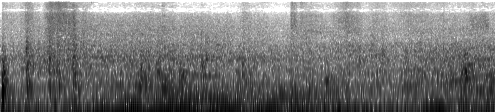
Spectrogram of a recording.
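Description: Cardboard boxes rustle and scrape as they are handled.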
